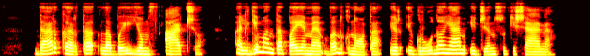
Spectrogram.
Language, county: Lithuanian, Klaipėda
